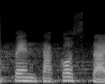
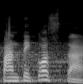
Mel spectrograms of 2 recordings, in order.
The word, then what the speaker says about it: Pentakosta: ke-50 Oh itu artinya pentakosta yarem benar penta kosta Oh iya bukan pantekosta ya bukan pantekosta itu pengucapan lidah orang Indonesia yang kadang memang susah diatur ya lidah orang Indonesia Saya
